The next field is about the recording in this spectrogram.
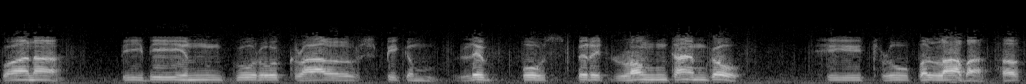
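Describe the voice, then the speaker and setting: A man's voice: on the low side, little pitch movement, slow. An actor playing a superstitious tribesman guide who speaks broken pidgin English in a 1930s radio adventure. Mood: awed. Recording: hissy muffled 1930s radio recording.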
